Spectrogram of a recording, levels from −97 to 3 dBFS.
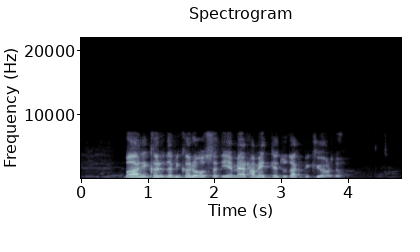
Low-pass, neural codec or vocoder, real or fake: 7.2 kHz; autoencoder, 48 kHz, 128 numbers a frame, DAC-VAE, trained on Japanese speech; fake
